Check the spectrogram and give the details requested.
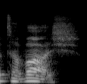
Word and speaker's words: Tavares: Cedric Suarez, Mohamed Elneny, and Nuno Tavares is how it's said apparently.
